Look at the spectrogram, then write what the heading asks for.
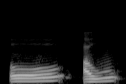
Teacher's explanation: ओ औ ओष्ठ और कंठ दोनों का प्रयोग है।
